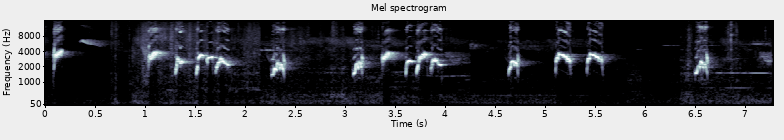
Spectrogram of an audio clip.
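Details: Song of a red-whiskered bulbul kept in a cage, played to rouse caged birds: spaced phrases of two or three liquid, downward-slurred whistles, each introduced by a sharp click, with quiet gaps between.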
